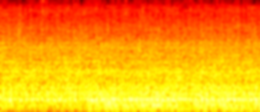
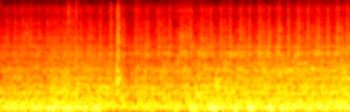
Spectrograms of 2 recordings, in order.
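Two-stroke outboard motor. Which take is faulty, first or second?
first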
